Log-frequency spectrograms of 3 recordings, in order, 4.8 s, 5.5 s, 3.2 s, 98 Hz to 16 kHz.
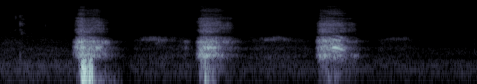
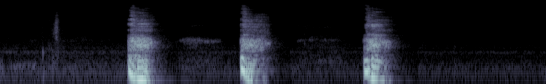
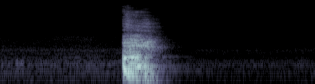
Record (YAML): exhalation_length: 4.8 s
exhalation_amplitude: 31847
exhalation_signal_mean_std_ratio: 0.25
three_cough_length: 5.5 s
three_cough_amplitude: 20944
three_cough_signal_mean_std_ratio: 0.27
cough_length: 3.2 s
cough_amplitude: 28911
cough_signal_mean_std_ratio: 0.24
survey_phase: beta (2021-08-13 to 2022-03-07)
age: 18-44
gender: Male
wearing_mask: 'No'
symptom_sore_throat: true
symptom_onset: 11 days
smoker_status: Never smoked
respiratory_condition_asthma: false
respiratory_condition_other: false
recruitment_source: REACT
submission_delay: 0 days
covid_test_result: Negative
covid_test_method: RT-qPCR
influenza_a_test_result: Negative
influenza_b_test_result: Negative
